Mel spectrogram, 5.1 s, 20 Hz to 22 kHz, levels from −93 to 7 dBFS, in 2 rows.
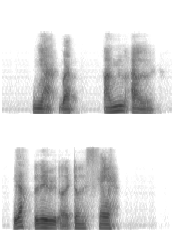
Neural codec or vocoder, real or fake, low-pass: codec, 16 kHz, 0.5 kbps, FreqCodec, larger model; fake; 7.2 kHz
